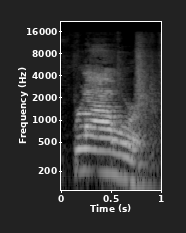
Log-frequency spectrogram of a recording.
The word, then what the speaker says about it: flour: 비록 뭐뭐일지라도 even though she used a large amount of flour. 자, flour라는 것은요, 그 flower, 꽃하고 그 flower, 이 꽃하고 발음은 같습니다.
